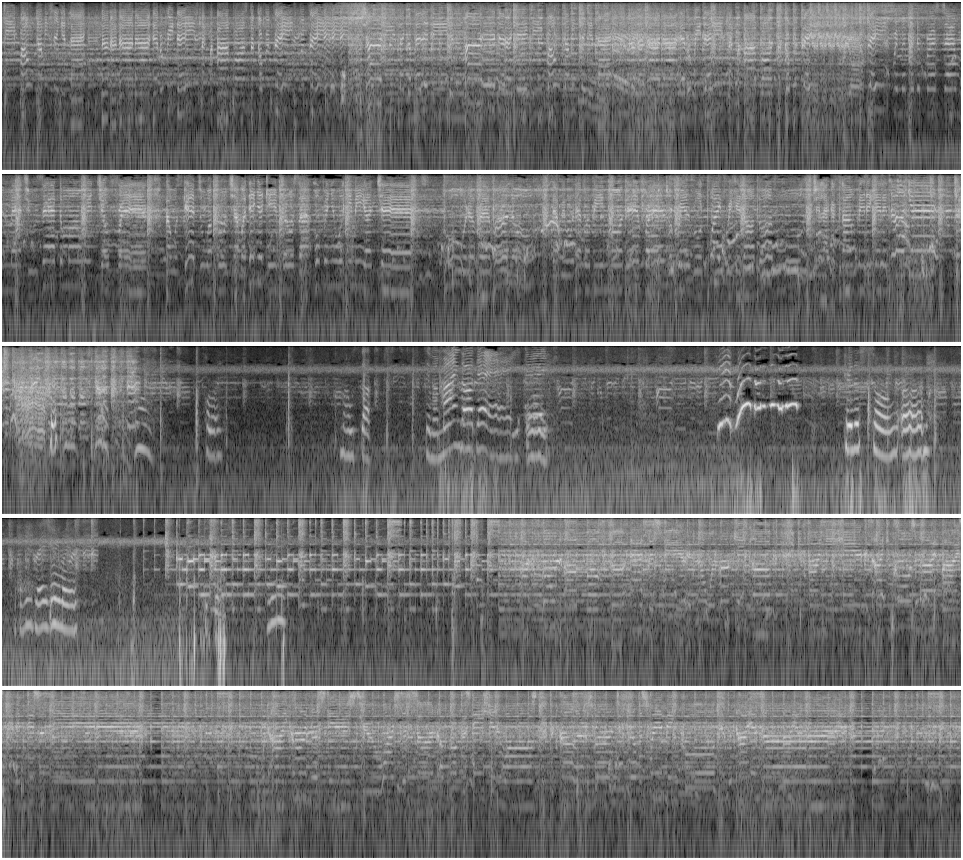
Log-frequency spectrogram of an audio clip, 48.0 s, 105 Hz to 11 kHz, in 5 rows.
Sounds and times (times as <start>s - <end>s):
Music: 0.0s - 47.9s
Speech: 22.5s - 24.8s, 27.6s - 29.8s.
